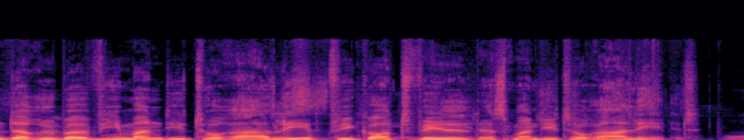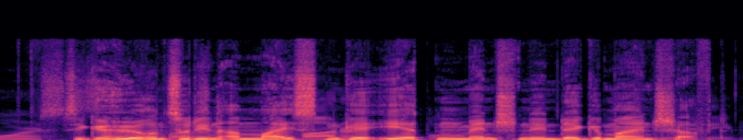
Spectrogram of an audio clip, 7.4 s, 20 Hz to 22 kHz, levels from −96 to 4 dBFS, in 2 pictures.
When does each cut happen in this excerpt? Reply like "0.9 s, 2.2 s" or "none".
1.4 s, 3.9 s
